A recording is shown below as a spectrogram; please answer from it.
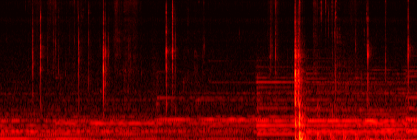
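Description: Soft background music with scattered faint clicks from a hand screwdriver and plastic RC car parts being handled as a small screw is driven home. There is one louder click about four and a half seconds in.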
